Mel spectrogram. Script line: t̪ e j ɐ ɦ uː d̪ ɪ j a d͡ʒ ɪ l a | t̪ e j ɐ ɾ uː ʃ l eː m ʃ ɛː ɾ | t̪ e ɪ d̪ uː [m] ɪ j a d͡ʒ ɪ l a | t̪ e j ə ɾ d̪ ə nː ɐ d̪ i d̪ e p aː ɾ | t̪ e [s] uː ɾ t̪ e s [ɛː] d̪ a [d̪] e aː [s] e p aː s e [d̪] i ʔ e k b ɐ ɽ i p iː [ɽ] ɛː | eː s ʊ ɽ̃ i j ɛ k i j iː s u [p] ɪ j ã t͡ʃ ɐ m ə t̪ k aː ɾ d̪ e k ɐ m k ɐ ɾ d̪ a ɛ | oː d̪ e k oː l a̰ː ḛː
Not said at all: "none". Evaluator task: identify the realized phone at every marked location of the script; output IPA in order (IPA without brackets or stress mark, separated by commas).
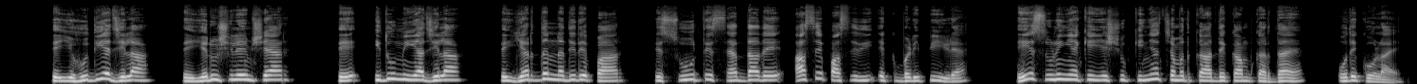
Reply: m, s, ɛː, d̪, s, d̪, ɽ, k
